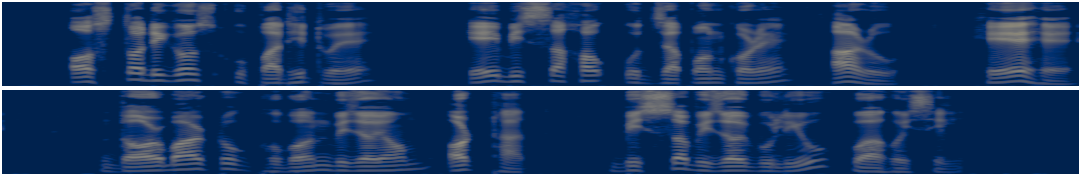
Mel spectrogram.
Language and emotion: Assamese, neutral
